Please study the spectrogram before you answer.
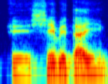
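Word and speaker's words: Shabbetai: eso, A ver, Shebetai Tzvi, Shabbatai Tzvi, yo lo pronuncio Shabbatai. ¿Vos decís Shebetai?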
